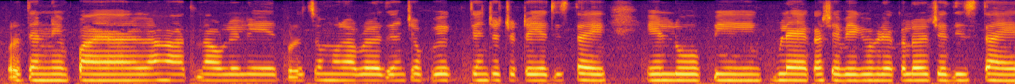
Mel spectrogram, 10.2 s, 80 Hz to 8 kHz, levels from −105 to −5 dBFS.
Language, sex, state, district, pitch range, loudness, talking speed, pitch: Marathi, female, Maharashtra, Dhule, 215-220 Hz, -15 LUFS, 95 wpm, 215 Hz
